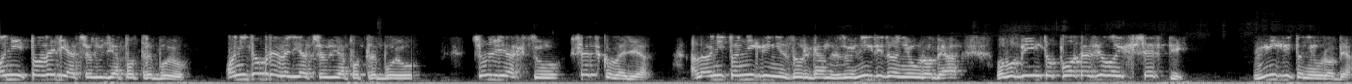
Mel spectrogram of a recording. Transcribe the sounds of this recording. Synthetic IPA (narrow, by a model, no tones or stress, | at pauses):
ɔɲit̪ɔʋɛɟɪat͡ʃɔʎuɟɪapɔt̪ɾɛbujuː | ɔɲid̪ɔbɾɛʋɛɟɪat͡ʃɔʎuɟɪapɔt̪ɾɛbujuː | t͡ʃɔʎuɟɪaxt͡suːfʃɛt̪kɔʋɛɟɪa̰ | alɛɔɲit̪ɔɲiɡd̪iɲɛzɔɾɡanizujuːɲiɡd̪it̪ɔɲɛuɾɔbɪalɛbɔbiːmt̪ɔpɔkazilɔixfʃɛt̪ki | ɲiɡd̪it̪ɔɲɛuɾɔbɪa̰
